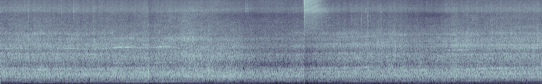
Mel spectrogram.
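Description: Roll-off truck's diesel engine running steadily at the curb with its hoist raised and a dumpster tilted up on the frame. A short air hiss comes about six seconds in.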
